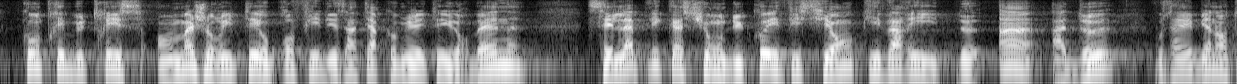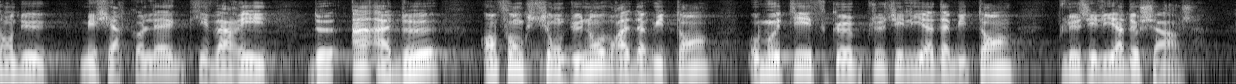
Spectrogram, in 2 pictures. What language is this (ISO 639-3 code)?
fra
